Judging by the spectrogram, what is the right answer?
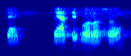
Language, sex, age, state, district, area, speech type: Gujarati, male, 30-45, Gujarat, Narmada, rural, conversation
